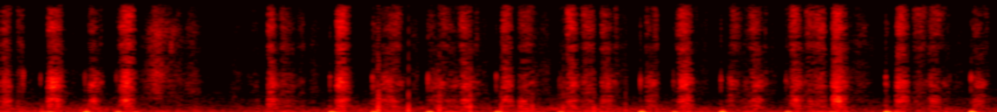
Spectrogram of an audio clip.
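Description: A graphite pencil writes on grid paper resting on a white plastic clipboard lying flat. Quick, dry scratching strokes come in a steady uneven rhythm, each with a soft low tap from the board and a brief bright rasp.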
